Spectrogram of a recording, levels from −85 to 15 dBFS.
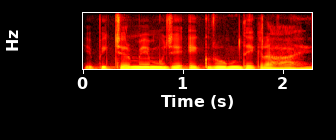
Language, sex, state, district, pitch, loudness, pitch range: Hindi, female, Arunachal Pradesh, Lower Dibang Valley, 165 Hz, -12 LUFS, 155-170 Hz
